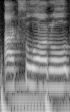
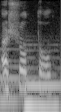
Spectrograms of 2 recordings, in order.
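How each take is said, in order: First: The x is said as a 'ks' sound. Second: The x is said as a 'ch' sound. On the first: This is the easier form Americans use. The speaker calls it wrong. "That's not really how you're supposed to pronounce it" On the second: This is the original way to say it. The speaker calls it right. "the X kind of has like a ch sound"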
